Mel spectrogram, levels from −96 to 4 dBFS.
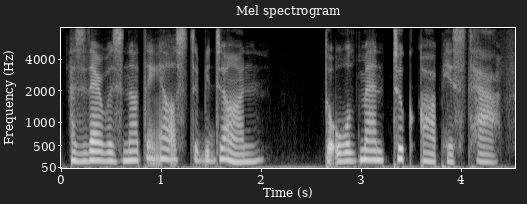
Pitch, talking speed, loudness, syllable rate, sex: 185 Hz, 200 wpm, -20 LUFS, 4.8 syllables/s, female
